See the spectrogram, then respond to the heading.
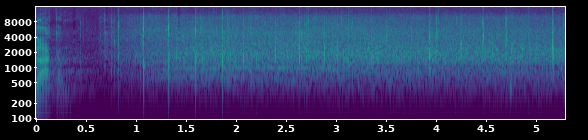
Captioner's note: applause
